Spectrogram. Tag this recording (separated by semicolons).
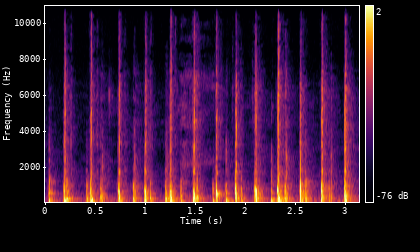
Reaper; Audio1; Variety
